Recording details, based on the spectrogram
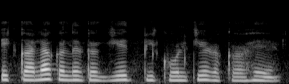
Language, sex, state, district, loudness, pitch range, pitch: Hindi, female, Arunachal Pradesh, Lower Dibang Valley, -20 LUFS, 185-210 Hz, 195 Hz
